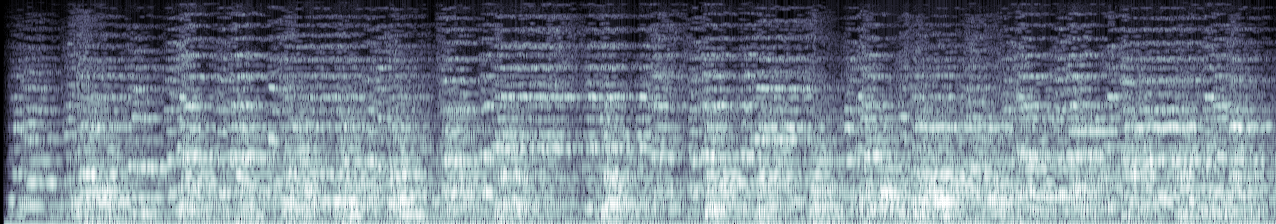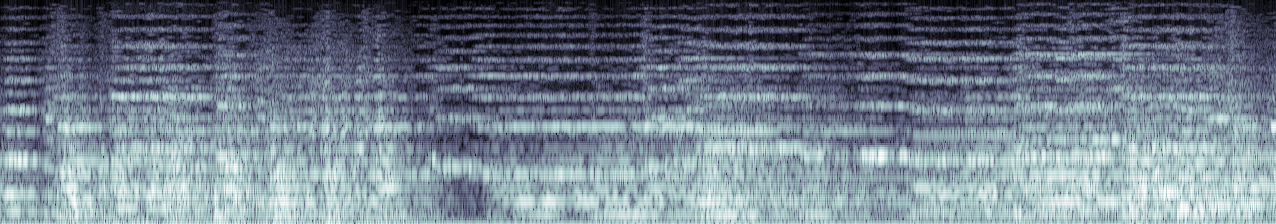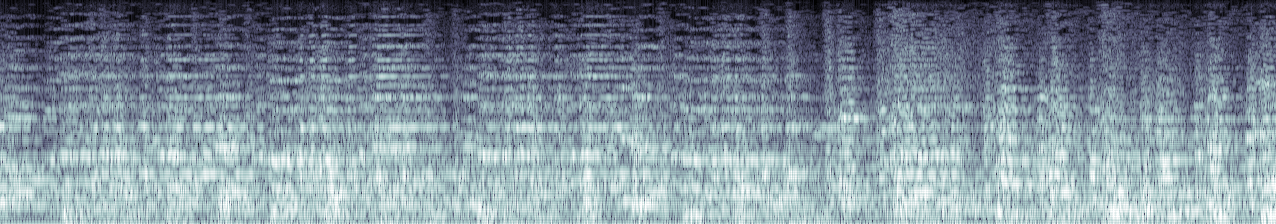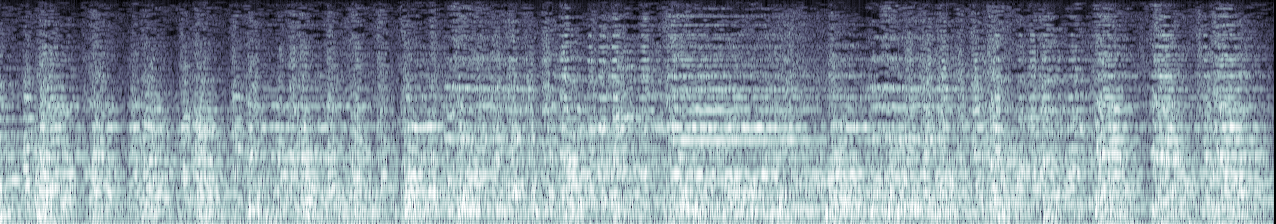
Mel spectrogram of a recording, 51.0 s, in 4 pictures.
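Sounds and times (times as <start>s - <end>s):
national anthem music: 0.0s - 51.0s.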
